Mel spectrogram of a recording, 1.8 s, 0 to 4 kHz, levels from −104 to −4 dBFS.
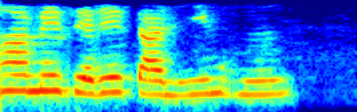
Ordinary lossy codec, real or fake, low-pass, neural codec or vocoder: MP3, 32 kbps; real; 3.6 kHz; none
